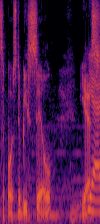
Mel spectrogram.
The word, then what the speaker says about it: Syl: because it's easier because calling me Sil some people mispronounce it as Sly sty and be like if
